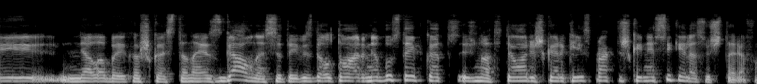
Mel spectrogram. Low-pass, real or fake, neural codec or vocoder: 10.8 kHz; fake; vocoder, 44.1 kHz, 128 mel bands, Pupu-Vocoder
